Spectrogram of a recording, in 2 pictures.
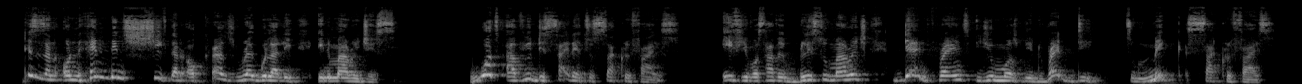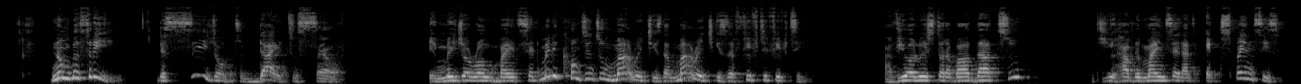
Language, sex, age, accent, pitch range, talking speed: English, male, 50-69, Nigerian, 165-245 Hz, 155 wpm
